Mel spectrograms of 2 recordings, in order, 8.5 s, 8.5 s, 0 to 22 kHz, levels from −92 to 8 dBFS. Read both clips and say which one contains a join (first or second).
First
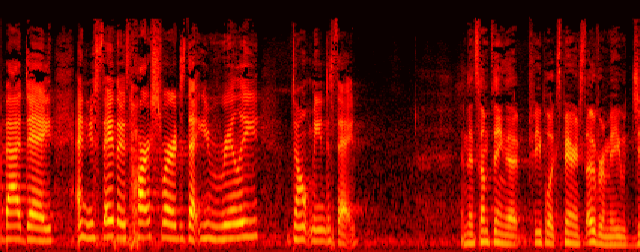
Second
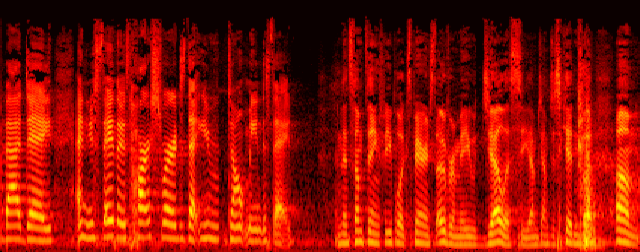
second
